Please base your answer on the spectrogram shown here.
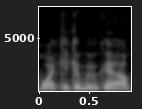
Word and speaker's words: Waikikamuka: And I said, "It's pronounced Waikikamuka. It's a fantasy place in New Zealand. There is no such place, but it's 4 Maori words put together that just comes out as, in English, Waikikamuka."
